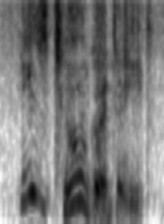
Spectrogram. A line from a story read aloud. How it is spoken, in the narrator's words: laughed Chick the Cherub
